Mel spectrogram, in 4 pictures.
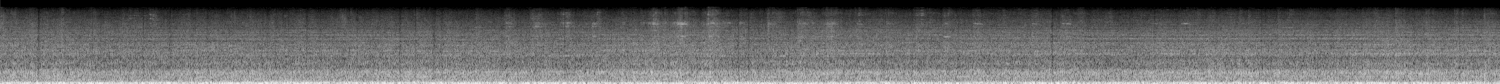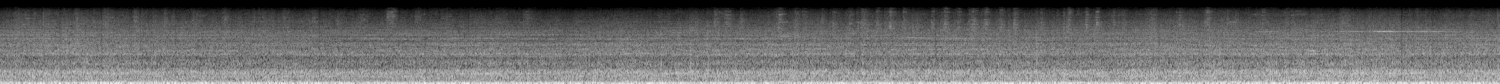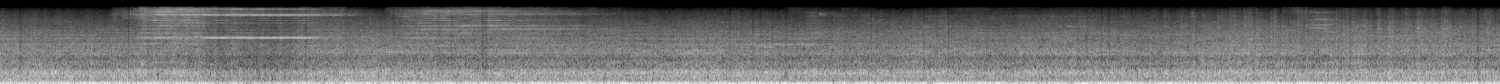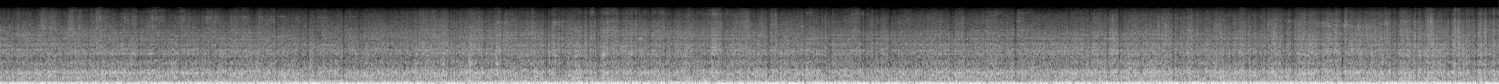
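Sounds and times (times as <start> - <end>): train wheels rumbling on rails: 0.0 - 59.9
high-pitched wheel squeal: 28.5 - 29.6, 31.2 - 36.0.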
